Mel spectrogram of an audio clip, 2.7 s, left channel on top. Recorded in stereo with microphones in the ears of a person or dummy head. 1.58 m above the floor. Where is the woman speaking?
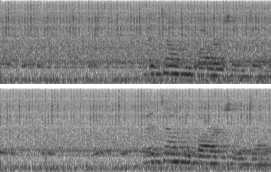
10° left (ahead or behind), 3 m; by 2.7 s 45° left (ahead or behind), 3.5 m.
